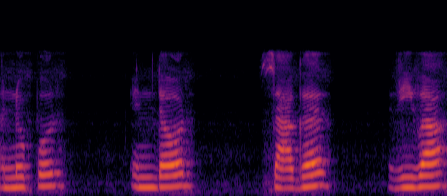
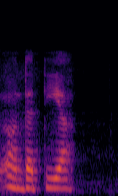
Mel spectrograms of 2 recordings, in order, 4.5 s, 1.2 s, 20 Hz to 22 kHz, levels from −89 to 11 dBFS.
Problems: constant background noise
